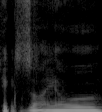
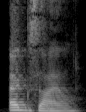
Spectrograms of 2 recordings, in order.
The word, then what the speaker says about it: exile: Exile is the British pronunciation for the word. Now this one American way. Exile.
